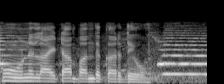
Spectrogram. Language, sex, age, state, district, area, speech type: Punjabi, male, 30-45, Punjab, Pathankot, rural, read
